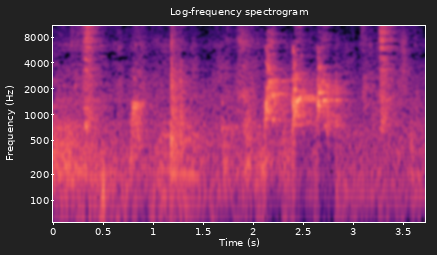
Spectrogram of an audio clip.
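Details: Newborn Chihuahua puppies two days old, indoors, making scattered thin squeaks and small whimpers with soft clicks and rustling between them, one brief rising-and-falling whine near the middle.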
